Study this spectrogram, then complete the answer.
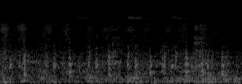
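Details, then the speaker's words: Taiga Varyag 550 snowmobile engine, only 2000 km, at idle; light quick metallic ticking each stroke, first suspected variator or fan; piston slap, pistons rocking at top dead center, excess piston-to-cylinder clearance measured, compression fine. "на самом деле это цилиндр звенят то есть в верхней точке когда перекладывается ведь до кольца"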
